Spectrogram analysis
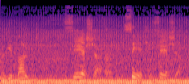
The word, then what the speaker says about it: Saoirse: Saoirse. Saoirse. Saoirse. As in Saoirse Ronan, the actress.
